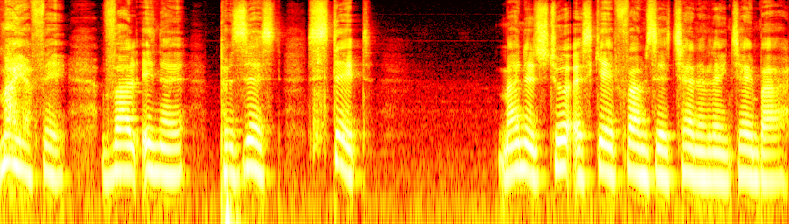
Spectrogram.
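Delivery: put-on German accent slipping into French accent. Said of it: "My German is slipping into French".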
